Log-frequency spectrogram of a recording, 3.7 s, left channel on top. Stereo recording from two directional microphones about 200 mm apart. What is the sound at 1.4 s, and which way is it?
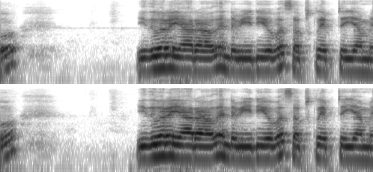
Speech, 10° right (ahead or behind).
